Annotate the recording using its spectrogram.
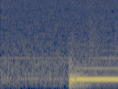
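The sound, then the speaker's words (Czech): A steady synthesized tone made by summing many harmonics, including the even ones, to approximate a sawtooth wave, with a buzzy edge, switches on loudly about halfway through and holds evenly to the end after faint hum. No one speaks. “Takhle to vypadá, když skládáme mnoho harmonických a dáváme tam i ty sudiny, můžeme se blížit třeba takhle k nějakému pilovitému zvuku.”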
